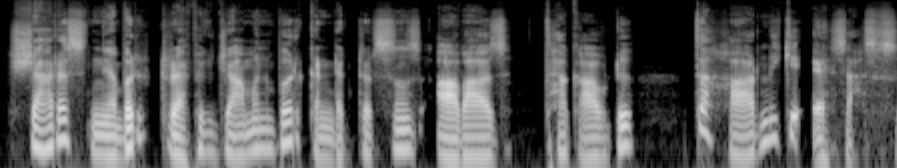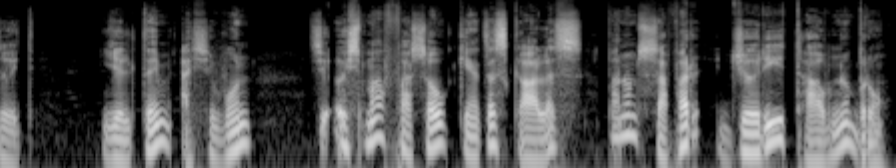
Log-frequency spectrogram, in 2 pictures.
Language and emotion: Kashmiri, sad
